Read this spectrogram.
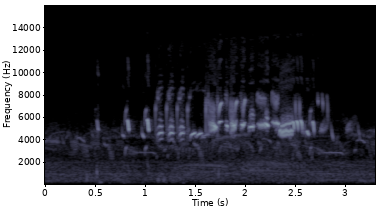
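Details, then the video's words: Male corn bunting singing on territory: a dry, accelerating jangle of ticking notes that quickens and runs together into a fizzy, glassy rattle lasting about two seconds, high-pitched and jingling, over faint background hiss. "Corn Bunting male, singing on territory"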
